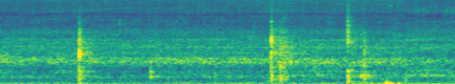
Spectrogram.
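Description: Onion and leek fry in a pan for a Málaga-style potato and meat stew, giving a faint, steady sizzle with a few small pops and ticks.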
